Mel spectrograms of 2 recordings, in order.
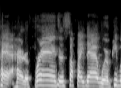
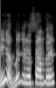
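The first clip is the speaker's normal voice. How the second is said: high, fast mock of the aunt's country accent; 10 semitones higher, much faster than usual. Imitating her aunt asking about her short nephew. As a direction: ham up the aunt's blunt question. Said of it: "with her little accent".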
